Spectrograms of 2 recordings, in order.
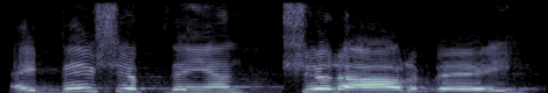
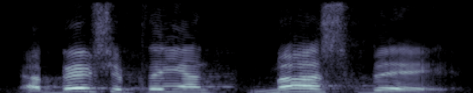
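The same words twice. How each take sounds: First: "should" lifted with a rising tune, as a deliberate misreading; wrong reading. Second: "must" stressed with a firm falling tune; correct reading. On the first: Preacher misquotes the verse to his congregation, rising on "should". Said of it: "That's not what that says". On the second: Preacher corrects the verse for the congregation, firm stress on "must". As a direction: land hard on "must", firm and final. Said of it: "it's emphatic". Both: Shown as a demonstration.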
